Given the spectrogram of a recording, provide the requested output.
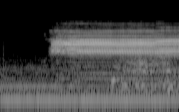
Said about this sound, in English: And just as he releases the free throw, he, the horn sounds. And, and that will do it. We head to the fourth quarter with a running clock.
